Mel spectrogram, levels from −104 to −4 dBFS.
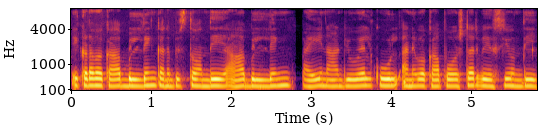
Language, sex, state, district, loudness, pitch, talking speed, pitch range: Telugu, female, Andhra Pradesh, Chittoor, -16 LUFS, 195 Hz, 145 wpm, 190-200 Hz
